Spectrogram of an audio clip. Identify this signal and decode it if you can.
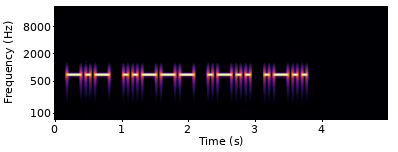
Morse code, heard as a keyed tone, about 20 wpm, 700 Hz. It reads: K2LL
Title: Speed Racing - USA 1x2 Call Signs 17wpm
